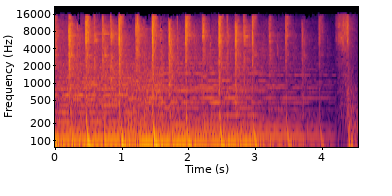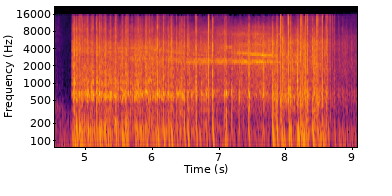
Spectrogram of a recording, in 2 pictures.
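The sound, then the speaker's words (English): A 4th of July fireworks display on a beach in Ocean City, Maryland, goes off accidentally while being set up. Rapid explosions crackle and boom in a dense, continuous barrage, loud, with a brief lull midway before another intense burst of overlapping bangs and crackling. “A series of explosions sent beachgoers running for cover.”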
